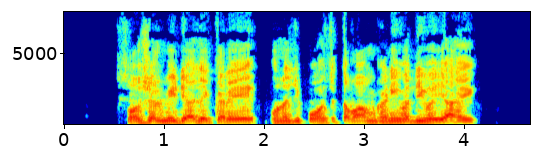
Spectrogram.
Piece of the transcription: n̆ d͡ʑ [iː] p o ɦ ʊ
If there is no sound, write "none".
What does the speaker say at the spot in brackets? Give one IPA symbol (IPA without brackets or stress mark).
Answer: iː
